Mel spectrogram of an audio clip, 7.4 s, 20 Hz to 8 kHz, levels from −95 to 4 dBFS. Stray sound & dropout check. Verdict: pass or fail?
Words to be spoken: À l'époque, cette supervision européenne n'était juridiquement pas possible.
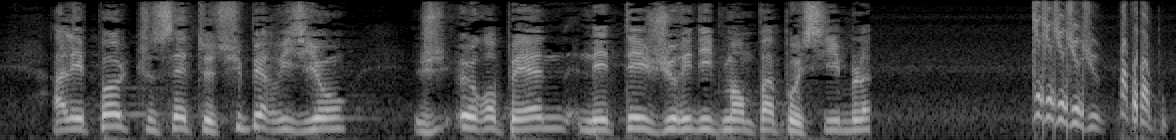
fail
